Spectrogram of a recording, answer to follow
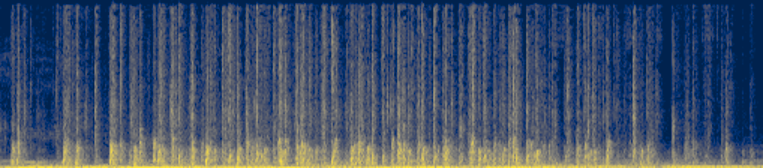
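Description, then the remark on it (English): An audience claps for the Lord in a loud, dense burst of steady applause that lasts several seconds, with a low sustained musical drone underneath and no talking. “Give the Lord a clap.”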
